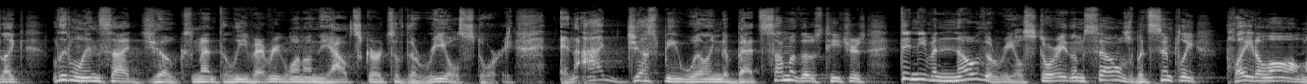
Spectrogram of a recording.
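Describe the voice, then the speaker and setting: A man reading scripted narration as an author and podcast host, in a measured, wry manner. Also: mid-range voice, bright, forceful tone. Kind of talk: scripted first-person fiction narration.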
